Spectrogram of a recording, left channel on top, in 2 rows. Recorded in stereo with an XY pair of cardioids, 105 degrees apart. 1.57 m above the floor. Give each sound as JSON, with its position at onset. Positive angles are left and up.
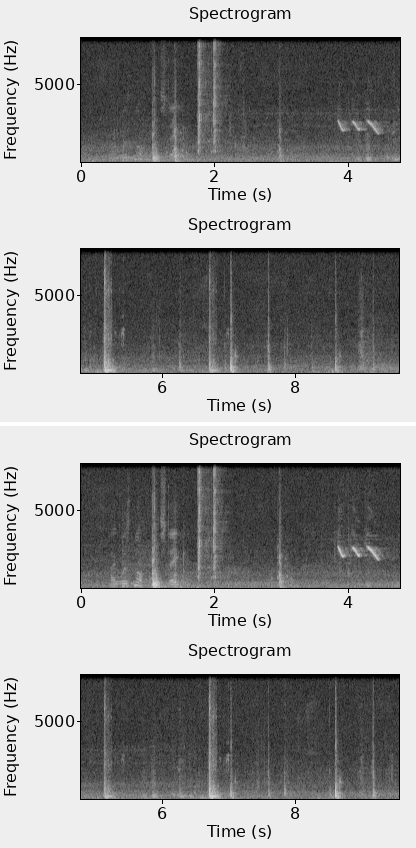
{"t": 0.4, "sound": "a man speaking", "azimuth_deg": -65, "distance_m": 2.5}
{"t": 1.7, "sound": "a camera shutter", "azimuth_deg": -10, "distance_m": 1.6}
{"t": 3.8, "sound": "a bird", "azimuth_deg": -45, "distance_m": 0.8}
